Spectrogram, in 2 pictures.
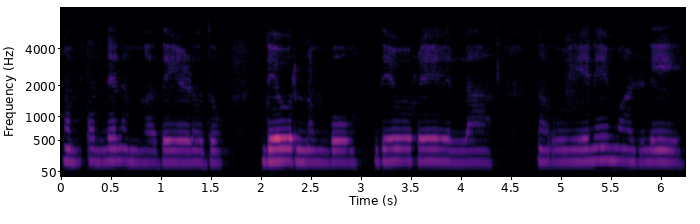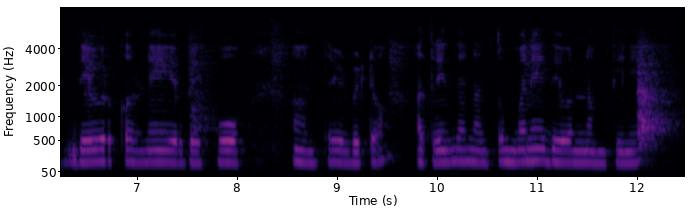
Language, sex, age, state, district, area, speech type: Kannada, female, 30-45, Karnataka, Bangalore Urban, rural, spontaneous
